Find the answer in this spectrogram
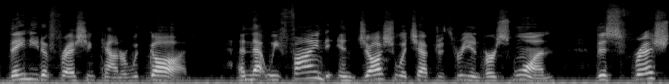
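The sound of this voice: Here the delivery is an unforced reading voice.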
